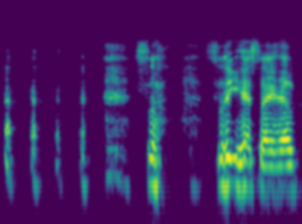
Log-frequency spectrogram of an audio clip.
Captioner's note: laughing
